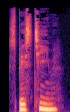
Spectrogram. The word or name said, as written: spidstime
